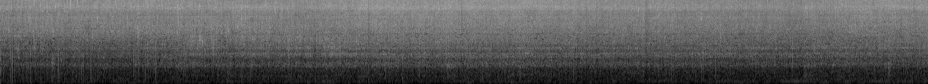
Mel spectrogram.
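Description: Sliced bitter gourd sizzling in hot oil in a nonstick kadai as it is stirred with a spatula: a steady, even frying hiss.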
